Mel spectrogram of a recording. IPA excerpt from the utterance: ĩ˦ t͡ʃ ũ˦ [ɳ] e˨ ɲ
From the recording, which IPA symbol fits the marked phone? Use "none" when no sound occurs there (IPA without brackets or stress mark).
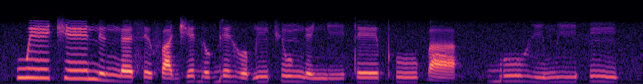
ŋ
